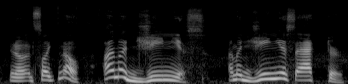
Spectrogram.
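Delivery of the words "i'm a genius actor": usual speaking voice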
